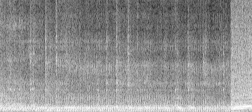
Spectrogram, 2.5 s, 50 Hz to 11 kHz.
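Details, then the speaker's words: Warm gas chainsaw (40:1 fuel mix, no choke needed) cutting wood with proper pressure; steady even note holding pitch in the cut, then climbing cleanly as it frees, with only a little smoke; normal cutting. "Okay. So, you saw how it kind of dug into it and there was a little bit of smoke, but not too much."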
